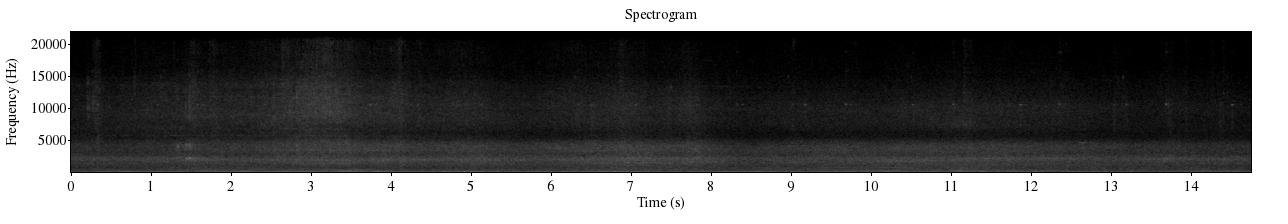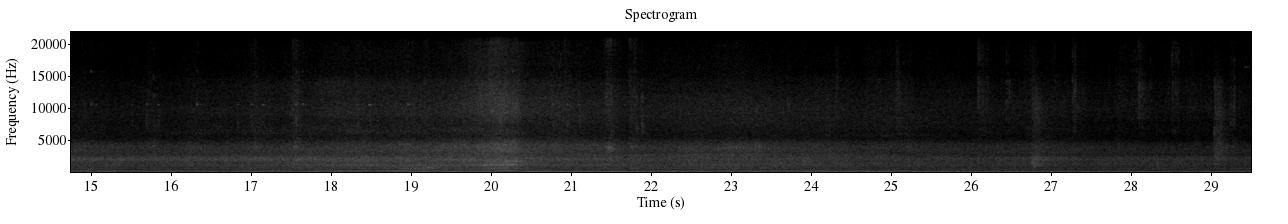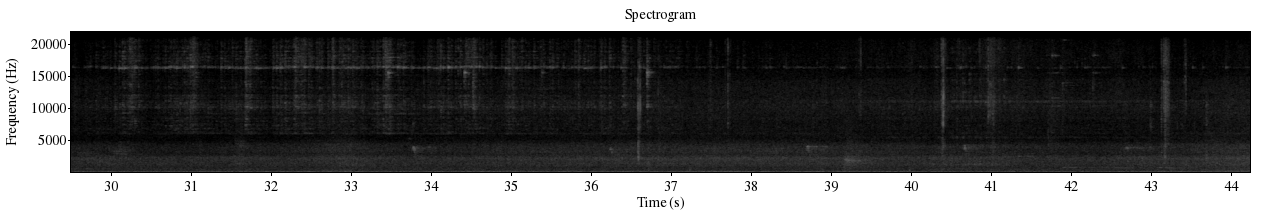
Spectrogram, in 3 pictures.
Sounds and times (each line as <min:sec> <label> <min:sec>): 0:15.7 Traffic Sound 0:44.2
